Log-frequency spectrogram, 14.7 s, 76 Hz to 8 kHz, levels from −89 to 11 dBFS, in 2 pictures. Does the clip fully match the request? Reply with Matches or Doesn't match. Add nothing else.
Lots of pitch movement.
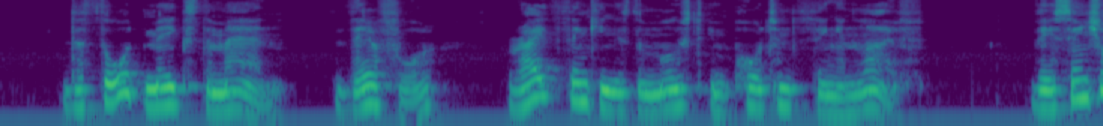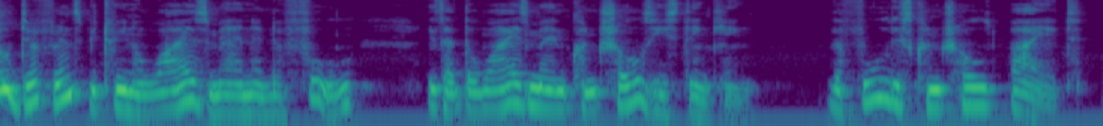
Matches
